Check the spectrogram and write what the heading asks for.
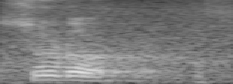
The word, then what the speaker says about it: pseudo: Spelling होती है ये स्यूडो। सुन के अजीब लगता है ना, सूडो।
